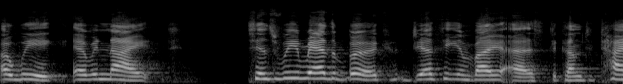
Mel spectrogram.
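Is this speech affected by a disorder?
Yes: cerebral palsy.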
